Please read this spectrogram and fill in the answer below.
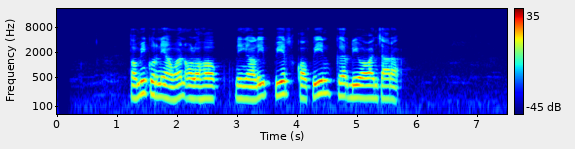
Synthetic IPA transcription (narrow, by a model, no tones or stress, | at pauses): t̪ɔmikurniawanɔlɔɦɔk̚ | niŋalipirkɔfinkɨrdiwawaɲt͡ʃaɾa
